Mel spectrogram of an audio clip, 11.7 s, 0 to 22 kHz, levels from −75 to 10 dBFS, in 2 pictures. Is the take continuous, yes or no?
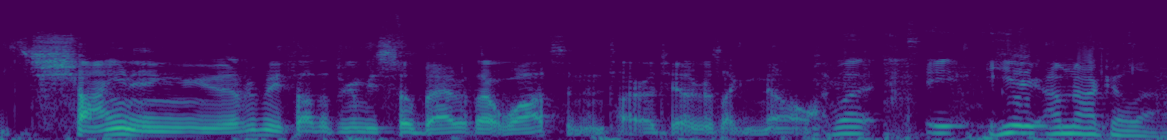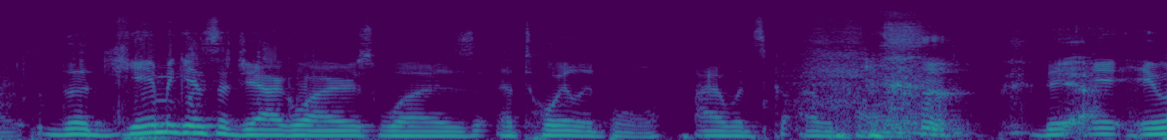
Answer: no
